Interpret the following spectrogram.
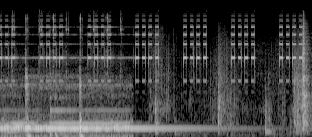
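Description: Electronic alarm clock beeping in quick clusters of high-pitched beeps, mixed into a music track whose low sustained drone fades out about halfway through, leaving the beeps on their own.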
